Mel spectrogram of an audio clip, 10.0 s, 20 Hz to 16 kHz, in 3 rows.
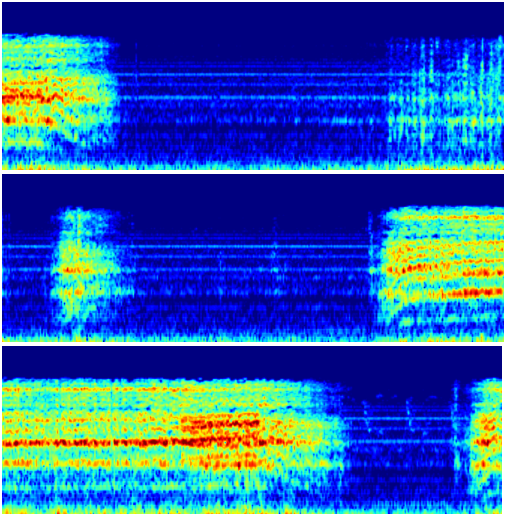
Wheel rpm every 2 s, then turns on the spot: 50, 10, 10, 140, 60.
2-4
